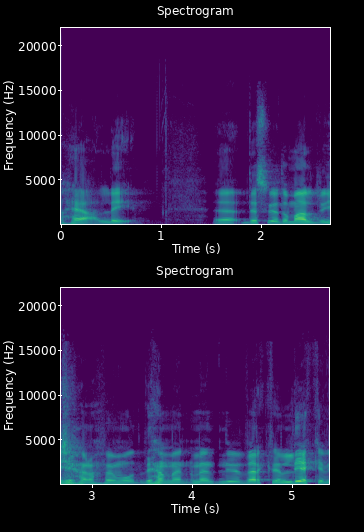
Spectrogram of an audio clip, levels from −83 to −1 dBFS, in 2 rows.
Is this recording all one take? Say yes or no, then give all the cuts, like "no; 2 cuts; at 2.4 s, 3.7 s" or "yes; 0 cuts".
no; 1 cut; at 4.2 s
